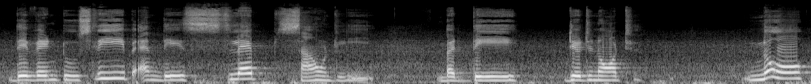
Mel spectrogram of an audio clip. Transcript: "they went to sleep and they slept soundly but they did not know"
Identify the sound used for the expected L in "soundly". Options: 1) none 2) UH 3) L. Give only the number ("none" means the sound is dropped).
3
